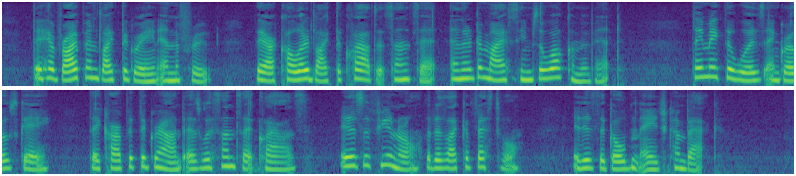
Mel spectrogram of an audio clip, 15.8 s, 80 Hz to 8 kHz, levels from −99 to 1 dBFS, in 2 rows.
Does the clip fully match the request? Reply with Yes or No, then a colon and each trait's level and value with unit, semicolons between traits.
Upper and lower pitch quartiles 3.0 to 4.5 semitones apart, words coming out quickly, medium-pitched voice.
No: average, 3.6 semitones; fast, 210 wpm; high, 245 Hz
